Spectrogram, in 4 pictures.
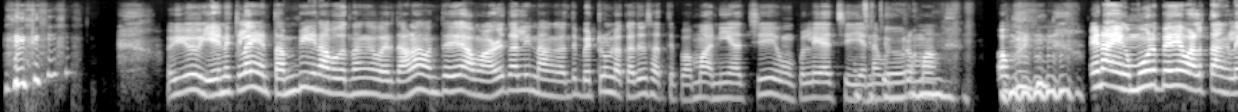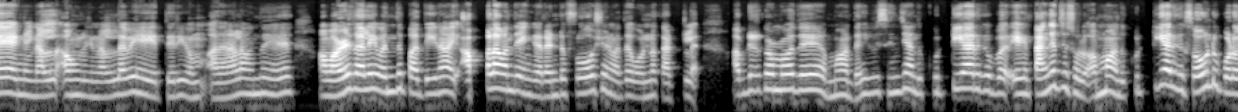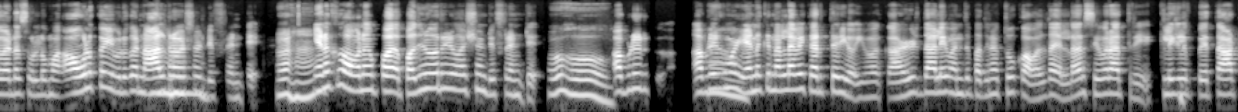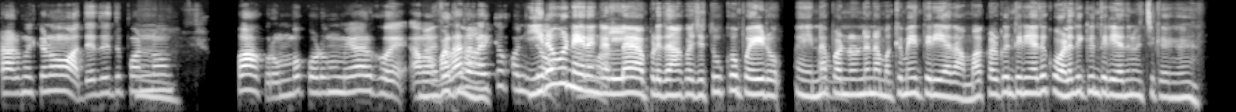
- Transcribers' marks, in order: laugh; chuckle; laugh; in English: "ஃப்ரோஷன்"; chuckle; tsk; in English: "டிஃப்ரெண்டு"; chuckle
- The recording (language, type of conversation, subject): Tamil, podcast, குழந்தைகள் தங்கள் உடைகள் மற்றும் பொம்மைகளை ஒழுங்காக வைத்துக்கொள்ளும் பழக்கத்தை நீங்கள் எப்படி கற்றுக்கொடுக்கிறீர்கள்?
